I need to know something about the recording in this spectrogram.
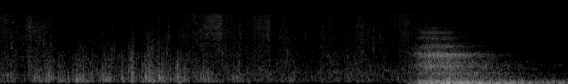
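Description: A fire crackles softly nearby.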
